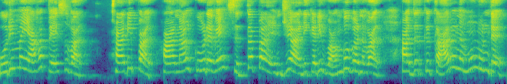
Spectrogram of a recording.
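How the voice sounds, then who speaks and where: High-voiced woman reading a story out loud, echoey room. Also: measured pace. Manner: lively, switches into characters' voices for dialogue. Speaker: audiobook narrator. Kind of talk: storytelling narration with voiced dialogue. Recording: roomy echo.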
